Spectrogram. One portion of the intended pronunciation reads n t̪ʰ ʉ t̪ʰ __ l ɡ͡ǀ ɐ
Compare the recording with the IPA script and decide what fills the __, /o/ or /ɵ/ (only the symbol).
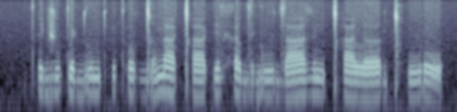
o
